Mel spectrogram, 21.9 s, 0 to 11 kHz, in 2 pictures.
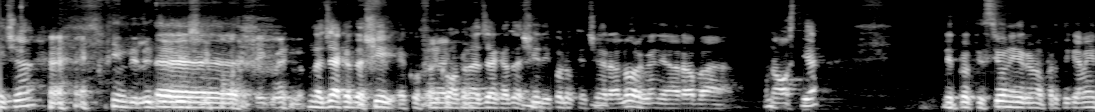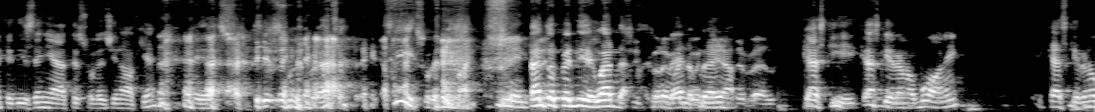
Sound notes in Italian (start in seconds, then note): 12.5 Risate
